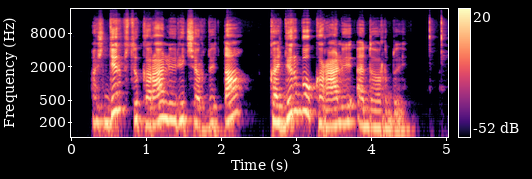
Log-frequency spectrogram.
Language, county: Lithuanian, Utena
